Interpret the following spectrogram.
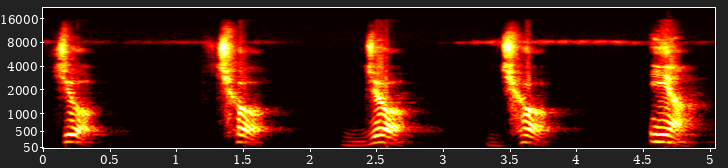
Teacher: च वर्ग च वर्ग का उच्चारण तालु से होता है।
